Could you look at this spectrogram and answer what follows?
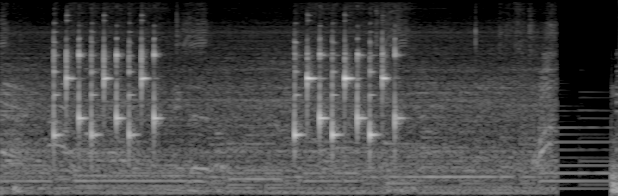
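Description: A CMF Watch Pro smartwatch by Nothing sounds its find-watch alert: two close, clear bursts of rapid, bright chiming beeps, about seven quick tones each, separated by a short pause.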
